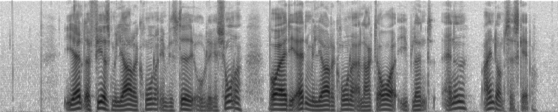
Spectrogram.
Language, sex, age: Danish, male, 24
